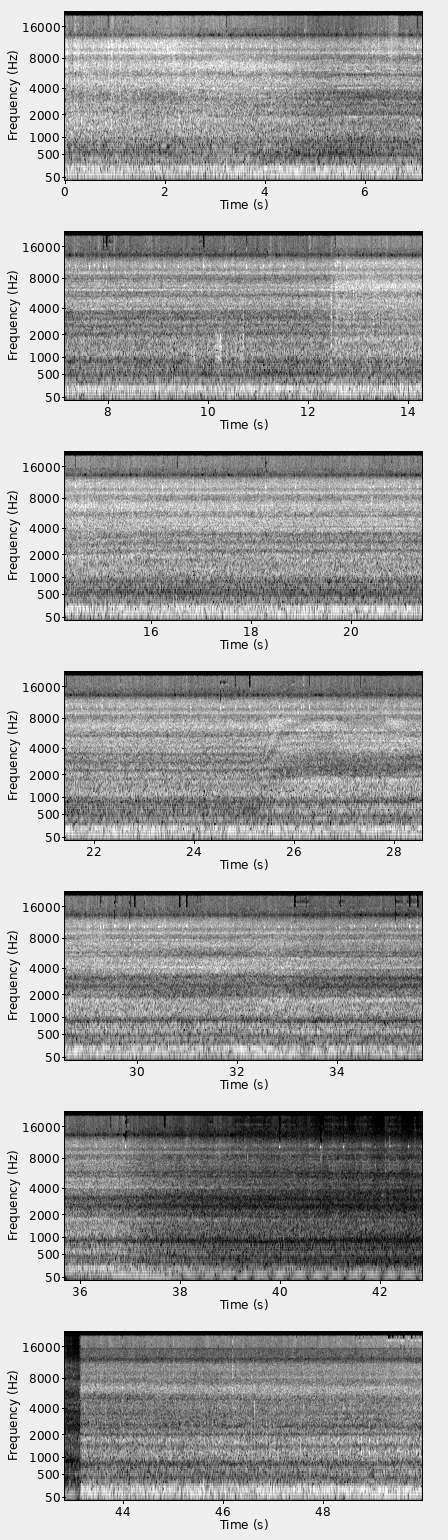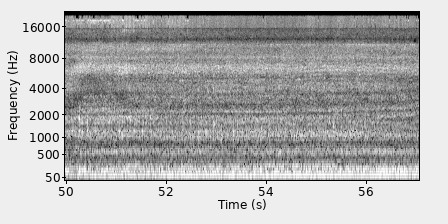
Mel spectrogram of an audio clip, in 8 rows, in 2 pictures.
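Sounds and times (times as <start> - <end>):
combine harvester diesel engine: 0.0 - 57.0.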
